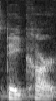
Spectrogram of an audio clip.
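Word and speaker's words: Descartes: said that um but the pronunciation is day cart dayart yeah that's what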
